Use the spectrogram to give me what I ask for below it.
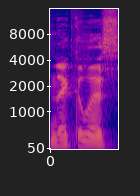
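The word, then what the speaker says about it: Nicalis: how the publisher Nicholas, and yes it is pronounced Nicholas, I did look it up, had picked up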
